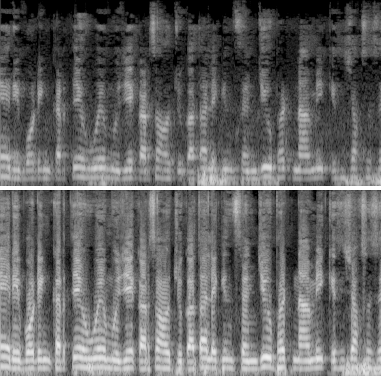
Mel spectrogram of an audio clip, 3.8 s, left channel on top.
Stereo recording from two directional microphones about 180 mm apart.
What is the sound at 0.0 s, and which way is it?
Speech, 50° right (ahead or behind).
